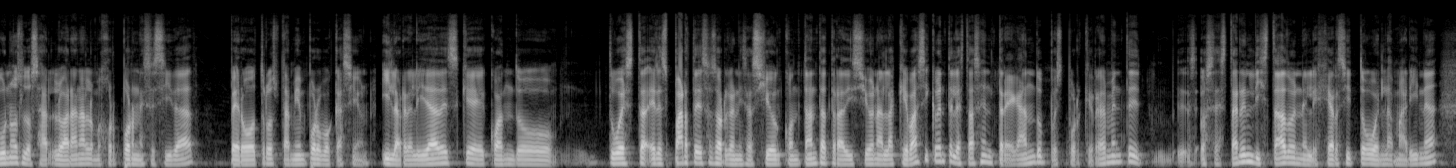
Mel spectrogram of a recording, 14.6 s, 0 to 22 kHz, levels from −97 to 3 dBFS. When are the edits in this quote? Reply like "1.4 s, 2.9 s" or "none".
3.8 s, 10.7 s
